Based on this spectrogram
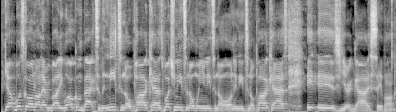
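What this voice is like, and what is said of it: Slightly hoarse voice. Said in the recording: “I'm still a little hoarse from last week. I was like recovering from a sickness.”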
